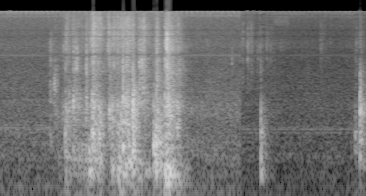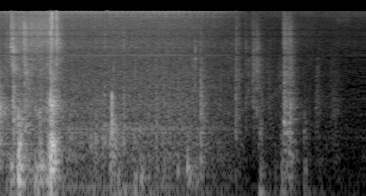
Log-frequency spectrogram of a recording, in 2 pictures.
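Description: A cat jumping in and out of a cardboard box: a run of thumps and scraping on the cardboard about a second in, a single sharp knock, then a few more knocks as it leaps out.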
